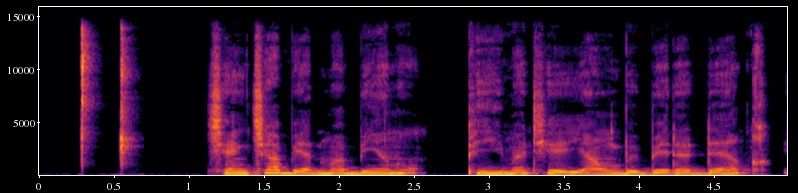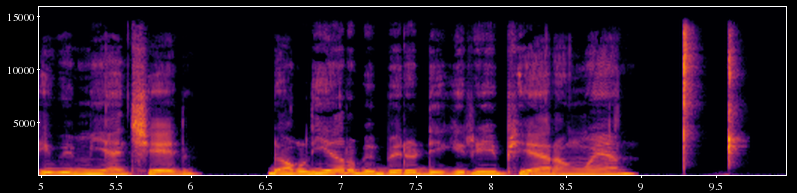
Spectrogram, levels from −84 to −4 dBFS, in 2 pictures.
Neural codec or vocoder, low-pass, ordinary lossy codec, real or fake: none; 14.4 kHz; none; real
